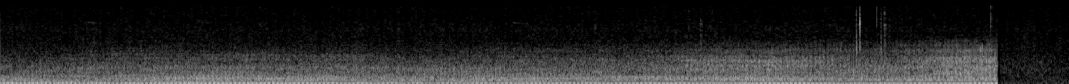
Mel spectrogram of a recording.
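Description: A loud, steady low rumble with a hum, cutting off abruptly at the end, with a few sharp clicks shortly before.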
